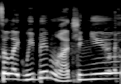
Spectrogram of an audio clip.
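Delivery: put-on very high Valley Girl accent. Imitating how they sound speaking English, with a Valley Girl accent. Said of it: "like the Valley Girl".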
